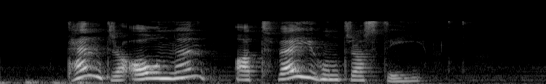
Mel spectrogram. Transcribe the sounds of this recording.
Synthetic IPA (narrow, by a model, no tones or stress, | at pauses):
t̪ʰɛnt̪ɾaʔownɪn | at̪ʰvejɦʊnt̪ɾast̪i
